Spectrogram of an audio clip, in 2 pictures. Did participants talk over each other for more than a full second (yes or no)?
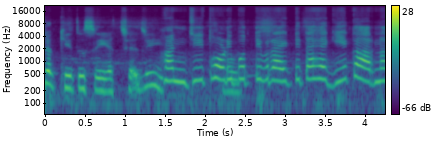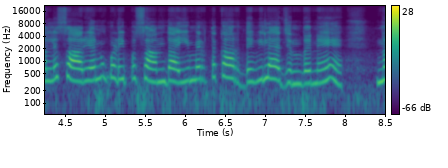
no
